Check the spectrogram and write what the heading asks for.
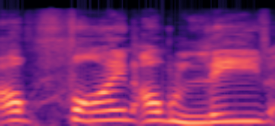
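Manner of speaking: high, loud sulky exit line; dramatic huff. Retold or imitated. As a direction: storm off in a huff. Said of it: "really dramatically put all your stuff".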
